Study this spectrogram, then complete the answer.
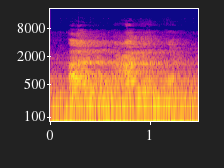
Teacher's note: mim sukun ketemu dengan ta dibacanya jelas dan tidak ditahan ingat tidak ditahan jangan sampai baca anamta ditahan itu salah keliru. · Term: izhar syafawi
